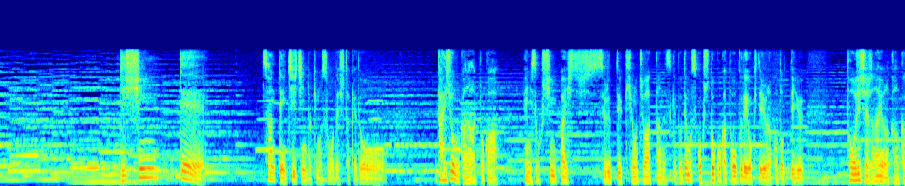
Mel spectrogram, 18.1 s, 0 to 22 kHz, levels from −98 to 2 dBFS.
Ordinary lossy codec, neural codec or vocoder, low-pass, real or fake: none; none; 7.2 kHz; real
